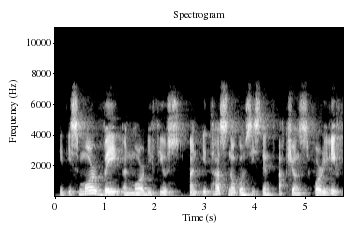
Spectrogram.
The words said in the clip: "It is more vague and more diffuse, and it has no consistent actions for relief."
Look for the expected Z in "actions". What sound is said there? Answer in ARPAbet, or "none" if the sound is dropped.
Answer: S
